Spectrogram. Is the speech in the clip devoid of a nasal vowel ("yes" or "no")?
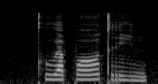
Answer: yes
